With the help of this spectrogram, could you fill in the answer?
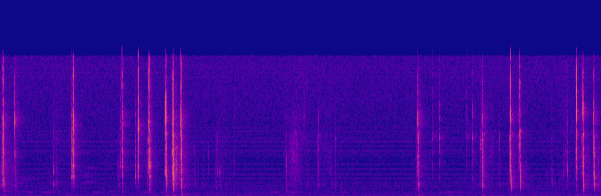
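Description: A full-size plastic RGB backlit computer keyboard on a desk mat is typed on with fingertips, one hand leaving near the end. Irregular bursts of bright, sharp key clicks with very short decay come in clusters over a faint low hum, with a quieter gap in the middle before the typing picks up again.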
